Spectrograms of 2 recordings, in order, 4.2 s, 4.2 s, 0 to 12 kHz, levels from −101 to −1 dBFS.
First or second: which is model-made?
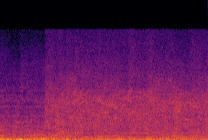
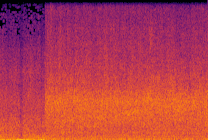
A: first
